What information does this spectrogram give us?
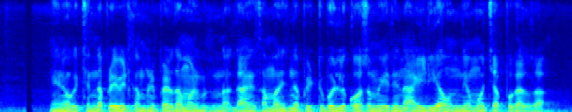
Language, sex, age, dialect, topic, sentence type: Telugu, male, 18-24, Utterandhra, banking, question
